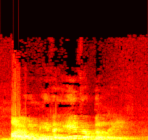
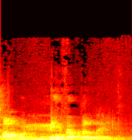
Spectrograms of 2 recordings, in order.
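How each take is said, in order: First: "never, ever" pushed higher and faster; second take, emphatic rising push on "never, ever"; stress on never ever. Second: I will "never" believe, firm fall on never; first take, firm stress on "never". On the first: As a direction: escalate hard on "never, ever". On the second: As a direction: lean on "never" once, firmly. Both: Retold or imitated. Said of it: "He says".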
